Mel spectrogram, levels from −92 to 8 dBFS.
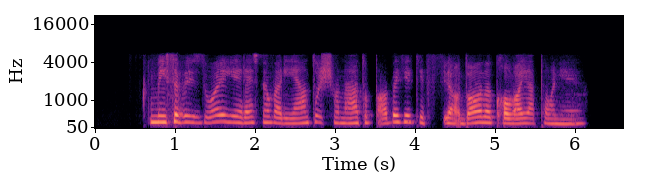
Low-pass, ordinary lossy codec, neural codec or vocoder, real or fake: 5.4 kHz; Opus, 32 kbps; codec, 16 kHz, 0.5 kbps, X-Codec, HuBERT features, trained on general audio; fake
